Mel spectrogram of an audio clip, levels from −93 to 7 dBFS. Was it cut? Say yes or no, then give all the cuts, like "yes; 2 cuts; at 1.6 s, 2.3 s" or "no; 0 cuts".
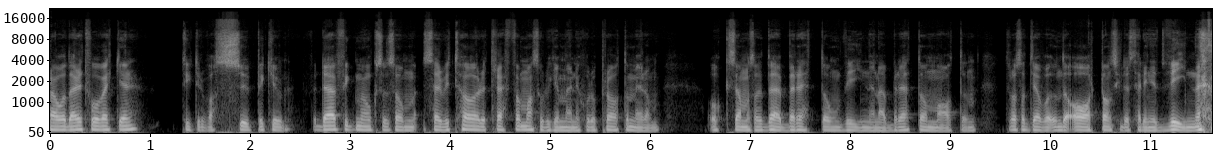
no; 0 cuts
